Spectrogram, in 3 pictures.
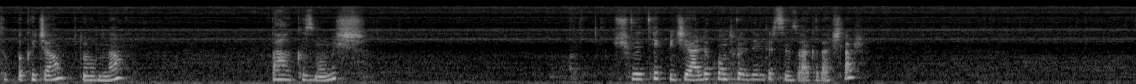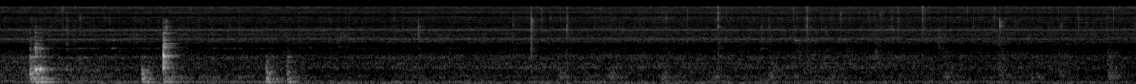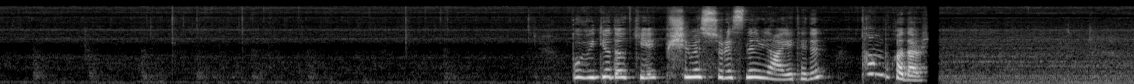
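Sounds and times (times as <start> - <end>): liver sizzling in frying pan: 0.0 - 34.0.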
